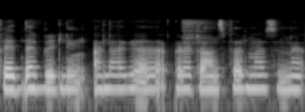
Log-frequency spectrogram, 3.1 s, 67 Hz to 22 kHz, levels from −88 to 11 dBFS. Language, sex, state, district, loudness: Telugu, female, Andhra Pradesh, Sri Satya Sai, -17 LUFS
